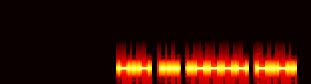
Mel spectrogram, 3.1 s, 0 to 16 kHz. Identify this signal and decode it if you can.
Morse code, heard as a keyed tone, about 34 wpm, 700 Hz. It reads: KS1C
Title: USA Call Signs - 4 Characters - 4x Character Spacing - 35wpm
